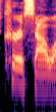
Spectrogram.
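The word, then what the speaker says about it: Kurosawa: It's Kurasawa.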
